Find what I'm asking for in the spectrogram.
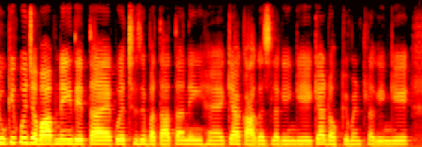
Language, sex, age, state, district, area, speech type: Hindi, male, 18-30, Rajasthan, Jaipur, urban, spontaneous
